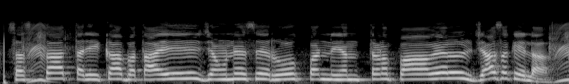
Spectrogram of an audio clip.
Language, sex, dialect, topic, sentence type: Bhojpuri, male, Northern, agriculture, question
